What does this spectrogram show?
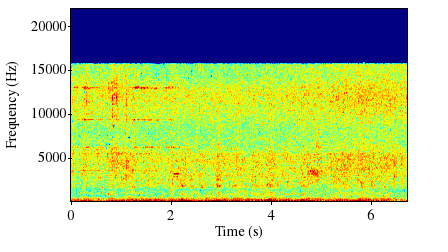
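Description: Electric multiple-unit local train running past on the rails, a steady low rumble of wheels and coaches that swells to its loudest about four seconds in.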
